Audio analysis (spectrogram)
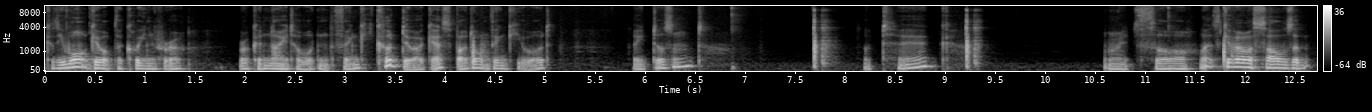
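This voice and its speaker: A British man with a slightly croaky voice, casually commentating his own chess game and thinking aloud. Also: lowish voice, darkish tone. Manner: thinking aloud, self-questioning. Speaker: chess streamer.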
